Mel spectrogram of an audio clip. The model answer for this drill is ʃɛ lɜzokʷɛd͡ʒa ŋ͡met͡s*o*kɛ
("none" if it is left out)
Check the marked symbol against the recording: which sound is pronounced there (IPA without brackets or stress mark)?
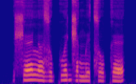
o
